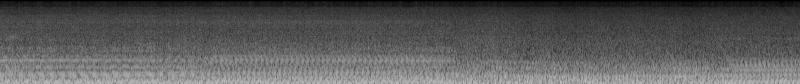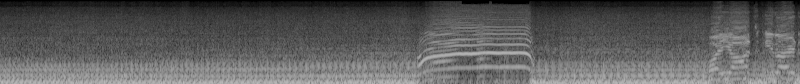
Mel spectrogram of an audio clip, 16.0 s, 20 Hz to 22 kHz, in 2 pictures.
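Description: A motorcycle engine, an R15 V4 or KTM RC 200 on a group ride, roars continuously and loudly up close with shifting revs and wind noise, rising briefly in a sharp high-pitched rev near the end.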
